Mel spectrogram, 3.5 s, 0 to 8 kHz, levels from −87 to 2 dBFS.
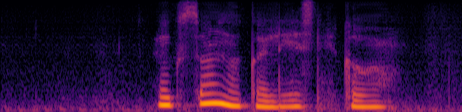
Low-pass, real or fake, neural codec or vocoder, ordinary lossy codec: none; fake; codec, 16 kHz, 0.7 kbps, FocalCodec; none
